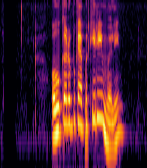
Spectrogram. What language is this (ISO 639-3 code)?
sin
